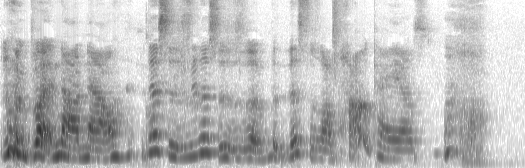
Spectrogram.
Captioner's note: said weirdly then snorts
